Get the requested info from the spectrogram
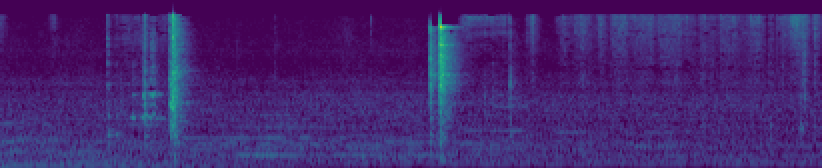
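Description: Metal springform cake pan being handled, knocking sharply twice about two seconds apart, over soft background music.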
